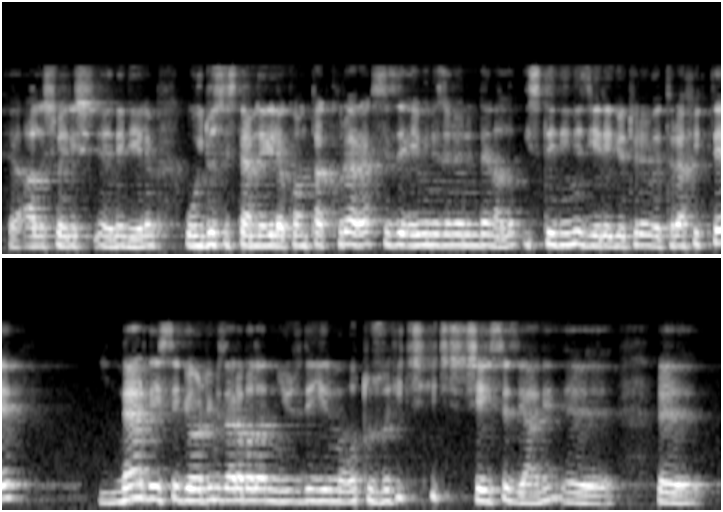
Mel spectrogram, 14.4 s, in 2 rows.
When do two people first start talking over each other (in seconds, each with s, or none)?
none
